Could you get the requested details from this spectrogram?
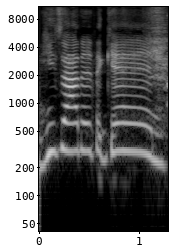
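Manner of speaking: sudden, high-pitched yelled exclamation. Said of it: "Rex just yelling".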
